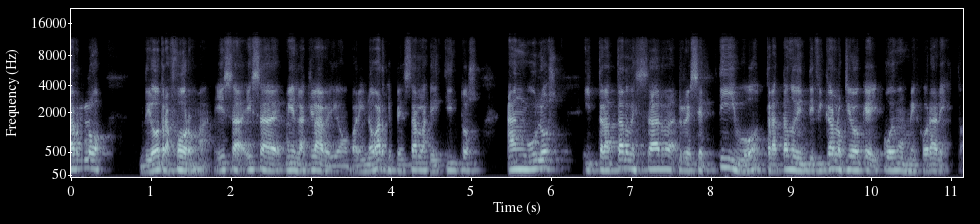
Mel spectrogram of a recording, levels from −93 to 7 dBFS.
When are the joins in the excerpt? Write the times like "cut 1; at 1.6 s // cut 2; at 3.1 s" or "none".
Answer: cut 1; at 2.7 s // cut 2; at 3.9 s // cut 3; at 4.5 s // cut 4; at 6.4 s // cut 5; at 7.6 s // cut 6; at 9.7 s // cut 7; at 10.2 s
